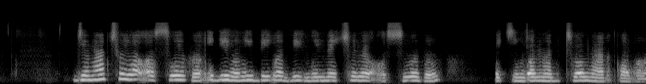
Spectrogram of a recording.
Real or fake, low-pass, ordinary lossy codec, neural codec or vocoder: fake; 7.2 kHz; none; codec, 16 kHz, 0.5 kbps, FreqCodec, smaller model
